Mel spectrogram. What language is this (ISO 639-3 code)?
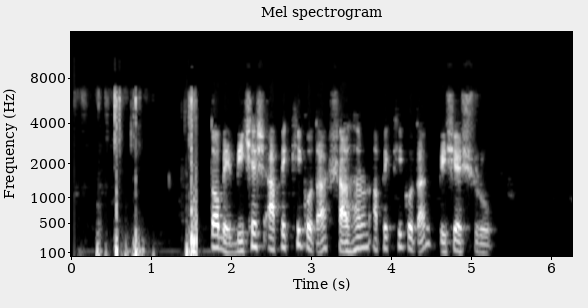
ben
